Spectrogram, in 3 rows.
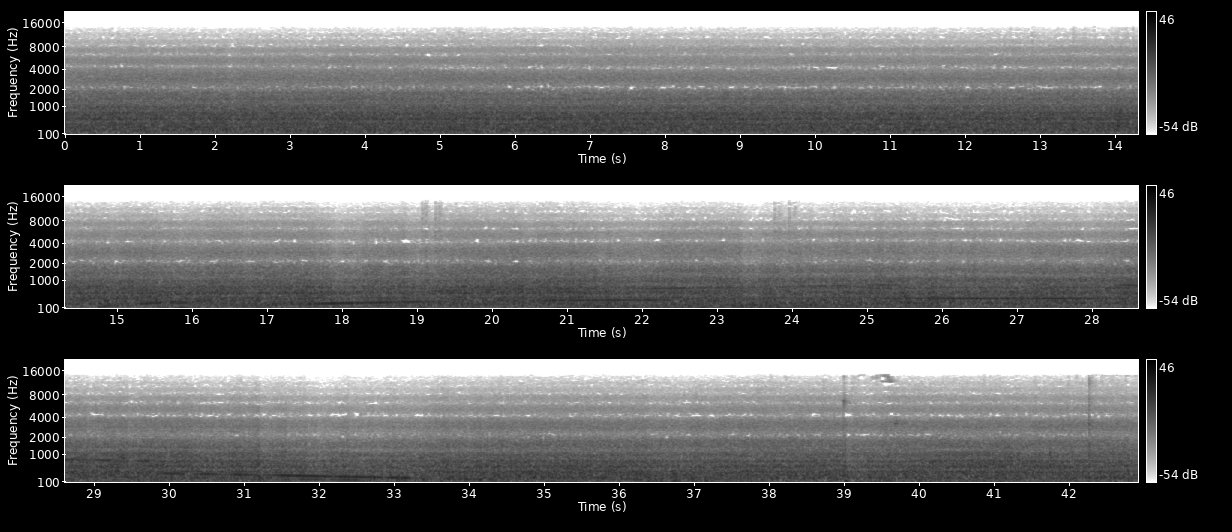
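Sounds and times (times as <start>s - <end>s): train rolling rumble: 0.0s - 42.9s
train motor whine: 14.6s - 34.4s.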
